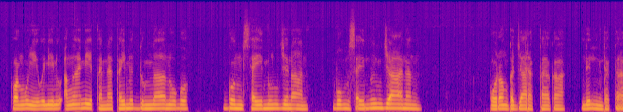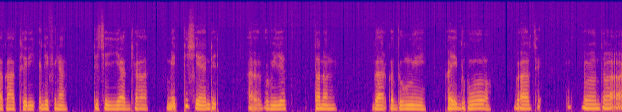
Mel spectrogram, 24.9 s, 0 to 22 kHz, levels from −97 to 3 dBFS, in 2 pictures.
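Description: Unreliable data bit throughout this speech recording: one marginal data line flips its bit in a random share of samples, giving equal-sized spikes heard as a steady crackle that persists through pauses. Short concealed packet loss at 1.45, 3.55, 4.95, 5.79, 7.47, 8.27 and 22.05 s: roughly 20 to 40 ms went missing each time, and the receiver continued the preceding sound before blending back, causing brief smears or wobbles.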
